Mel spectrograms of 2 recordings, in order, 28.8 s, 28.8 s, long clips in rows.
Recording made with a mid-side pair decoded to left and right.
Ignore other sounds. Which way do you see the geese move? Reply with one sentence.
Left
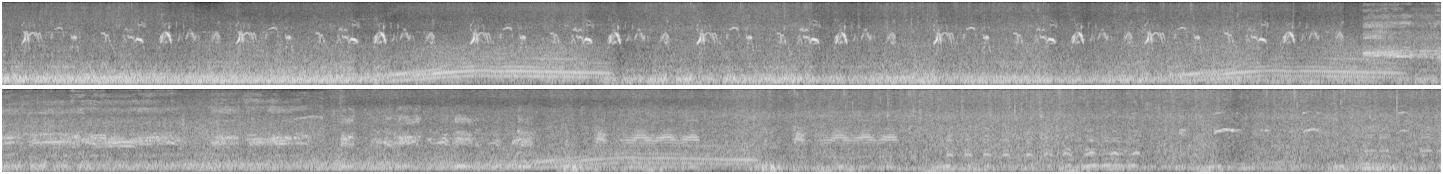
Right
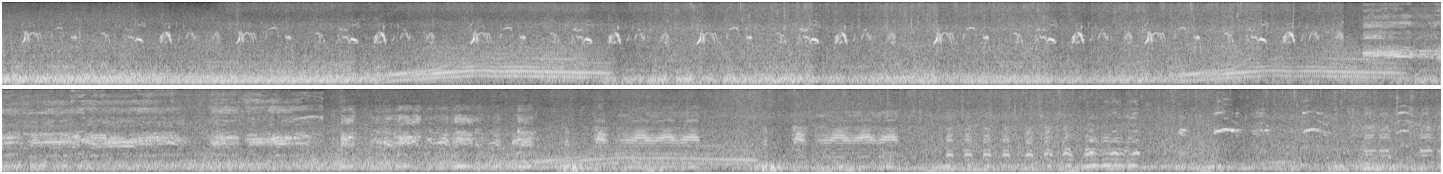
You can hear the geese move from left to right.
